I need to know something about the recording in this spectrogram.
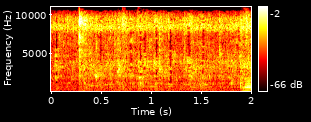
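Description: Steady sound of running water from a PVC-pipe hydroponic system's circulating nutrient solution.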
